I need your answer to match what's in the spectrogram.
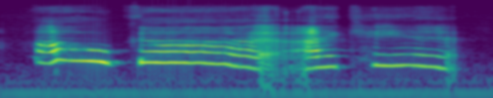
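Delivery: very high, slow, drawn-out giggling speech. Reacting to a listener's comment, laughing while talking. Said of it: "I'm trying not to laugh".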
